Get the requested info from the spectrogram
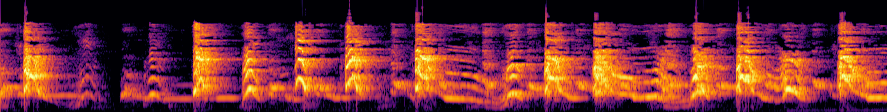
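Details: Dog giving a rapid series of short, bark-like howls, roughly two per second, each a sharp rising onset falling into a wavering tone, with slightly uneven spacing throughout.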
